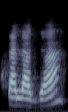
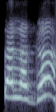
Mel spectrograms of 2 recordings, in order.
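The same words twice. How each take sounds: First: Lower, softer, rising Talaga?; doubtful question. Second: Talaga said much higher and louder; emphatic Talaga. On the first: Teacher demonstrating a doubting Talaga? with rising tone. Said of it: "pareho sa pag-aalinlangan". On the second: Teacher demonstrating a forceful, certain Talaga. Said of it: "galit ka na". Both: Shown as a demonstration.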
